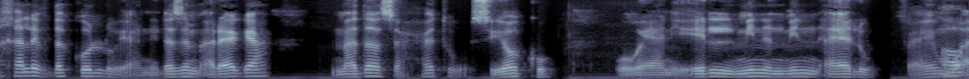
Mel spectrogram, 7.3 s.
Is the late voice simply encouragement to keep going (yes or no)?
no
